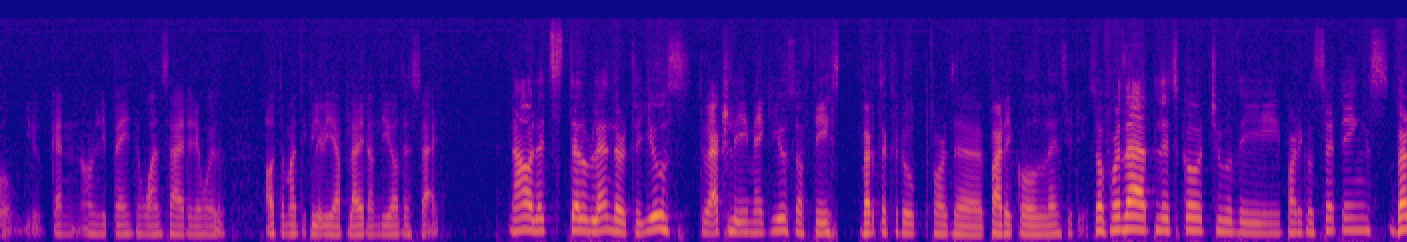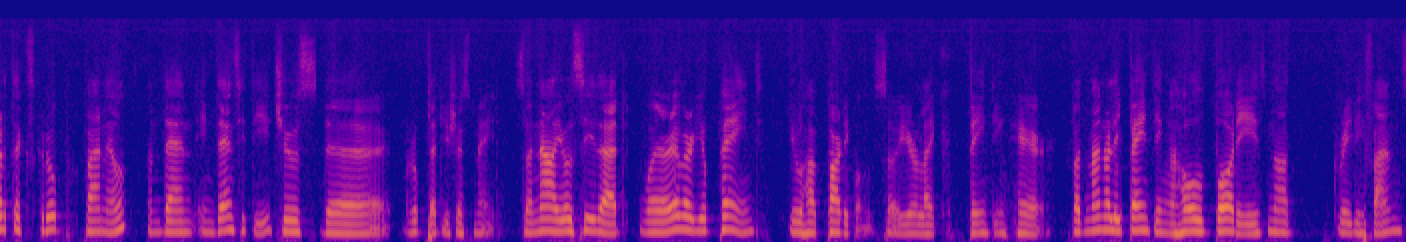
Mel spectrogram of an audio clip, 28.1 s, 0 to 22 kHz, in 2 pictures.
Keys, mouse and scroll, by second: 3.0 KP_3, 6.7 KP_1, 8.1 click, 8.8 click, 10.8 click, 13.6 click, 14.5 KP_3, 15.0 middle click, 15.3 click, 17.0 KP_1, 17.5 KP_3, 17.5 KP_1, 17.8 KP_3, 19.1 ctrl+z, 19.2 KP_1, 20.3 KP_3, 21.0-26.0 drag, 26.0 KP_3, 26.5 Tab, 27.2 a, 27.4 a, 27.7 z.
